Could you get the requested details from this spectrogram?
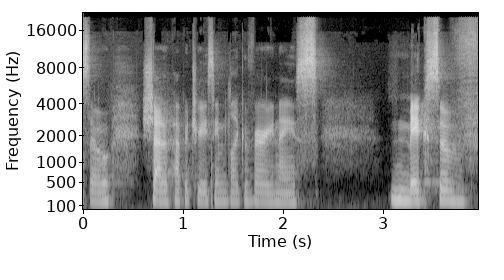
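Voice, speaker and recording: Very deep and low in pitch, a woman's voice holds a monotone, flat intonation. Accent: Saskatchewan. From Regina, Saskatchewan, Canada. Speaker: actor, theatre artist. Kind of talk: interview answer. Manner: casual, hesitant.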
